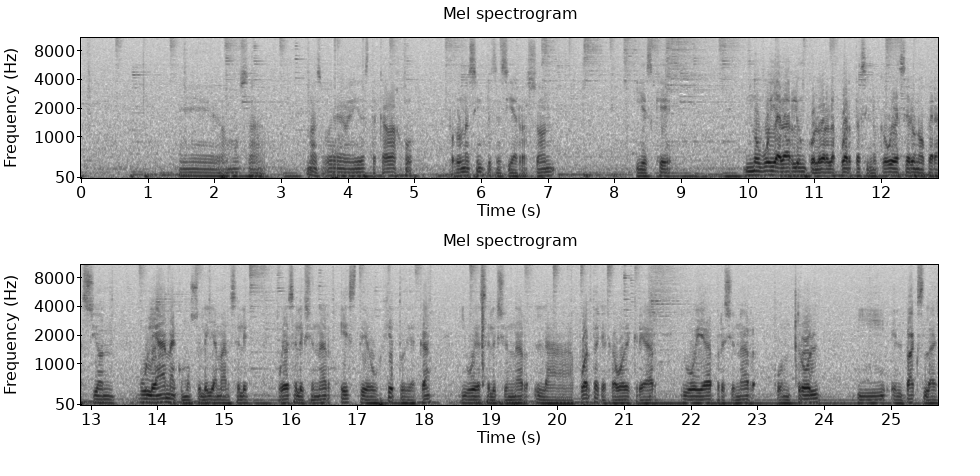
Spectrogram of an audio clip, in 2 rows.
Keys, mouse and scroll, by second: 5.4 click, 7.5 click, 9.0 click, 11.0 click, 11.7 scroll up 1, 12.3 scroll up 1, 12.4-13.0 scroll down 3, 15.9 click, 20.2 shift+click.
